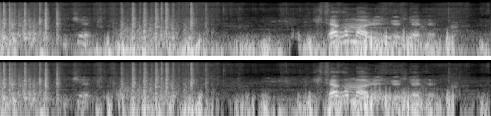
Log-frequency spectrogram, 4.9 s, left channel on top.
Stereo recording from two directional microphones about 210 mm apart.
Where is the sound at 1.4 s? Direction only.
60° left (ahead or behind).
